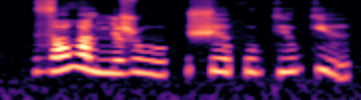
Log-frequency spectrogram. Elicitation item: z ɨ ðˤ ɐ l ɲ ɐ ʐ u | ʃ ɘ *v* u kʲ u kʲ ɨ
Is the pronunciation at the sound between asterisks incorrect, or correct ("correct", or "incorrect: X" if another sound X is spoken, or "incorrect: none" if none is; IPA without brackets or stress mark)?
incorrect: f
